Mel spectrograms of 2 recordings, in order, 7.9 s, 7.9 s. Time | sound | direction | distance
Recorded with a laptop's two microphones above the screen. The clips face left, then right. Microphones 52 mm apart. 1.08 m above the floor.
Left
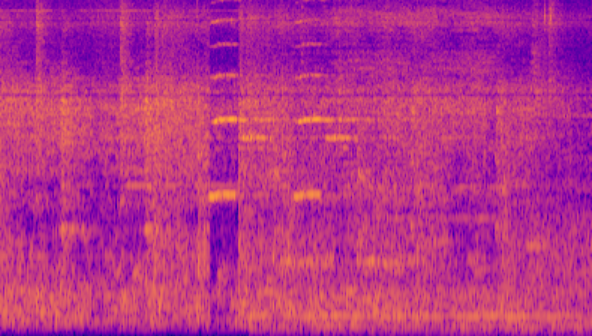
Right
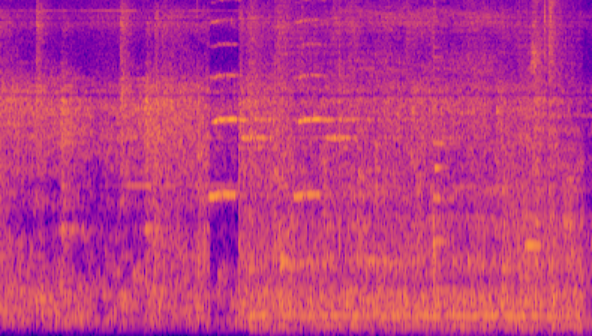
3.3 | whispering | 90° right | 2.0 m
